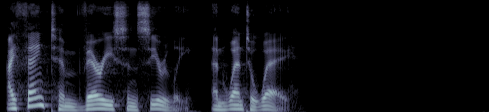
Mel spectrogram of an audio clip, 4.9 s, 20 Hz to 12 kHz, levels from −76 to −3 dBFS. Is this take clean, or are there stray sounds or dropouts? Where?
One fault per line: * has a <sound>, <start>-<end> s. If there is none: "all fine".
all fine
